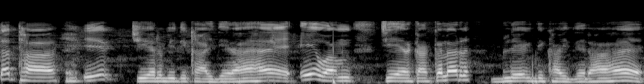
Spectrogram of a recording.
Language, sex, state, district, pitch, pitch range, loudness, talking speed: Hindi, male, Jharkhand, Palamu, 155 Hz, 140-175 Hz, -15 LUFS, 160 wpm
